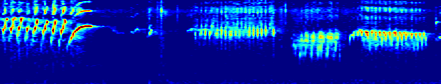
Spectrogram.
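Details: Canary chirping roll meant to spur other canaries into song: a quick rising trill ending in an upswept whistle, a pause, then several buzzy sustained rattling phrases at different pitches.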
